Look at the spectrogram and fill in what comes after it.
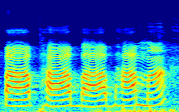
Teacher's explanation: ऐसे ही पावर्ग के वर्णों का जब उच्चारण करेंगे पा, फा, बा, भा, मा, प्रत्येक में देखिए दोनों ओंठ एक दूसरे को टच कर रहे हैं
